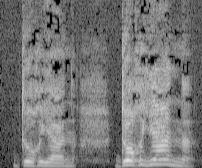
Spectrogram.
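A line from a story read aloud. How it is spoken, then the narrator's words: Exclaimed. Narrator (French): s'écria-t-elle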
